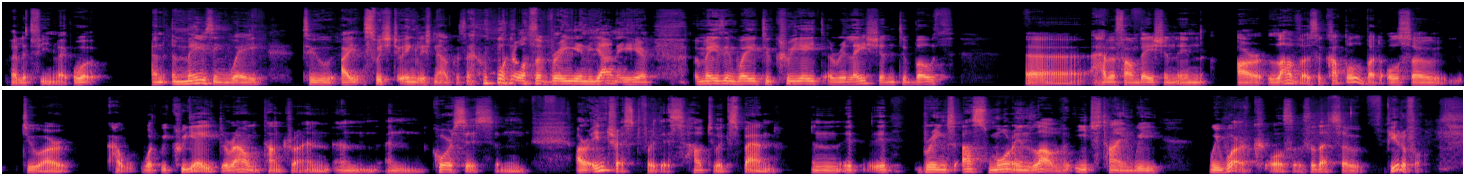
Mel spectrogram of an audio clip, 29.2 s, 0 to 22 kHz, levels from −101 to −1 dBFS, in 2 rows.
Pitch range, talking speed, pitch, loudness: 90-130 Hz, 160 wpm, 105 Hz, -26 LUFS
